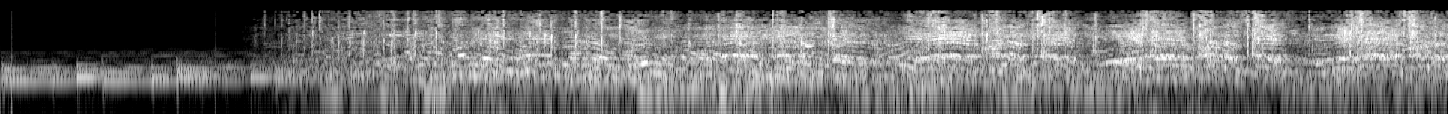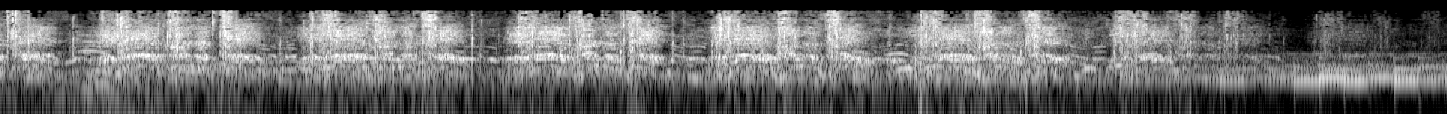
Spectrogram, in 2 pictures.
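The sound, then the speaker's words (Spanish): A large crowd of healthcare workers at IFEMA loudly chants the protest slogan "Queremos los test" (we want the tests) in unison, voices rising in rhythmic, repeated bursts after a brief quiet start and continuing steadily to the end. “Y este es un grito que han hecho hoy los sanitarios en IFEMA, al que nos sumamos también muchos trabajadores.”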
